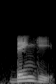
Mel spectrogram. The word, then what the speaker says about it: dengue: Dengue, pronounced dengue, dengue fever, is a painful mosquito-borne disease caused by any one of 4 closely related dengue virus.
